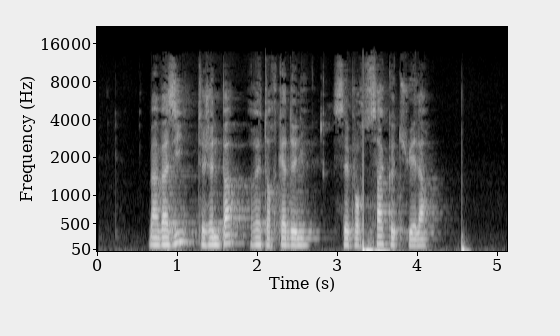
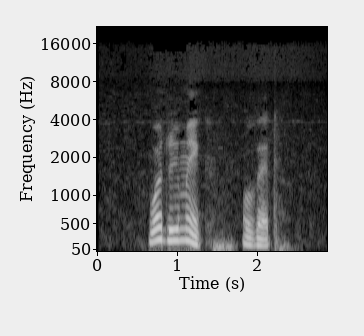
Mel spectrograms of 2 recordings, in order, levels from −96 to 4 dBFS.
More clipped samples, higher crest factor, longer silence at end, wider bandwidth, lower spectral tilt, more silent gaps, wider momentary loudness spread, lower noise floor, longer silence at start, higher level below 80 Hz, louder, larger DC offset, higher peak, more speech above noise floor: neither; about the same, 18 dB vs 16 dB; about the same, 0.45 s vs 0.5 s; second, 13 kHz vs 15 kHz; second, -5.5 dB/octave vs -8.5 dB/octave; neither; about the same, 17 LU vs 16 LU; about the same, -61 dBFS vs -62 dBFS; about the same, 0.65 s vs 0.65 s; first, -34 dBFS vs -50 dBFS; first, -19 LUFS vs -23 LUFS; neither; first, -2 dBFS vs -8 dBFS; about the same, 43 dB vs 41 dB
